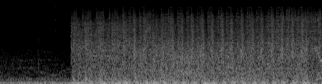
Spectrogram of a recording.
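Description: Assault rifle gunfire rattles through a Max Payne 3 multiplayer team deathmatch on PC, starting abruptly after a brief quiet lull and continuing as sustained, dense automatic bursts at steady loudness.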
